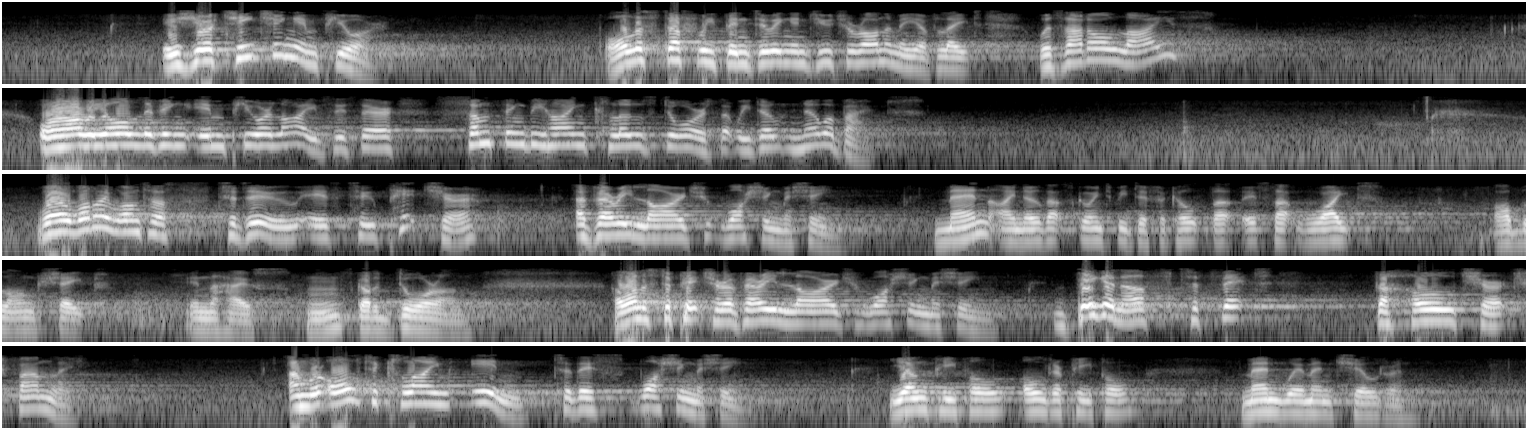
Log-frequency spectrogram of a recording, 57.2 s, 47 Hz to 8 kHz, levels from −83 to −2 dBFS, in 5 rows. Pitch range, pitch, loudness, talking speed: 135-210 Hz, 170 Hz, -13 LUFS, 115 wpm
